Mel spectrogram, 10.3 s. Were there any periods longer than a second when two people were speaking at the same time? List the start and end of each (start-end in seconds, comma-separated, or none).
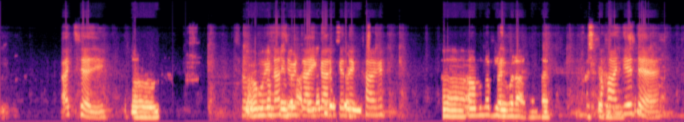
3.8-5.6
